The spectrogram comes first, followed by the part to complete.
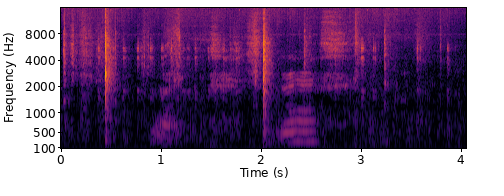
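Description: Handling noise of a paper strip being worked with a plastic bone folder on a wooden tabletop: two sharp clicks, about half a second and two seconds in, and light paper rustling. A short bit of voice comes just after the second click, over a steady low hum.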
